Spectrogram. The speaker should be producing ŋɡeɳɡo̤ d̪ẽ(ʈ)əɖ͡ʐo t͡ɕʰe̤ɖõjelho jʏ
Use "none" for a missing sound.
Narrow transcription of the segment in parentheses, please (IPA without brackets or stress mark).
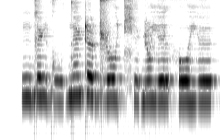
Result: ʈ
